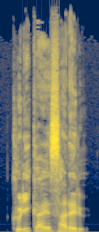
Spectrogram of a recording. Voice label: male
